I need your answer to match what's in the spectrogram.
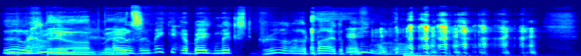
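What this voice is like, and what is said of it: Highfalutin Mr. Howell impression. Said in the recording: “with like a Mr. Howell accent? ... It did sound highfalutin”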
